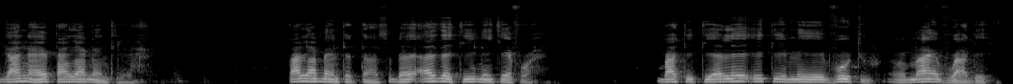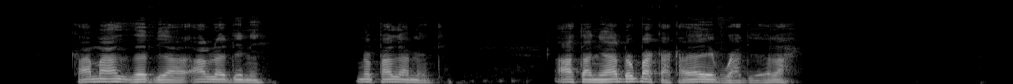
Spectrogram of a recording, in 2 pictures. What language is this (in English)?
Ikposo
